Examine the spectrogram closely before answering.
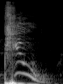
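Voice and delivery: loud, high "pew" whoosh; high-pitched vanishing sound effect; imitated whoosh. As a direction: punch out a sudden zooming-away noise. Imitates stranger vanishing fast.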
